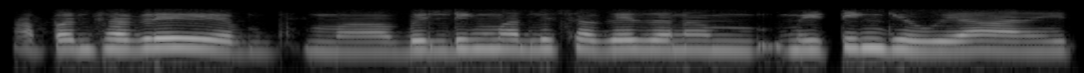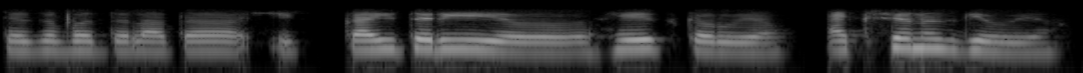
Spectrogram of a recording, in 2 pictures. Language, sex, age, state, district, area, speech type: Marathi, female, 30-45, Maharashtra, Nanded, urban, conversation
